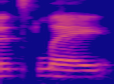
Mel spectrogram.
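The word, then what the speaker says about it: Leih: little e i h it's german but it's pronounced dutch but it's lay l-e-i-h-l-l-c dot com and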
